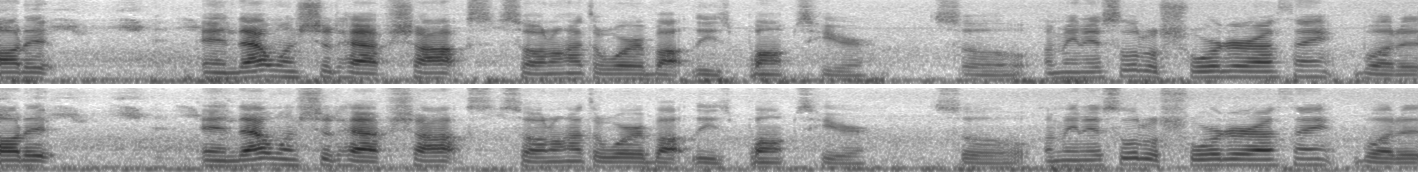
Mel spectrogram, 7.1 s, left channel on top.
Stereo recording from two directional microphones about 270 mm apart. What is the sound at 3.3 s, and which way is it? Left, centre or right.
Speech, left.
